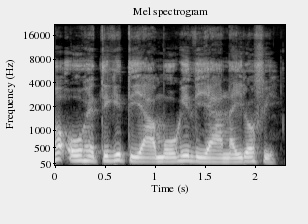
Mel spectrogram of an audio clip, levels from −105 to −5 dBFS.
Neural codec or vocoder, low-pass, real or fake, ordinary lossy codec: none; none; real; none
